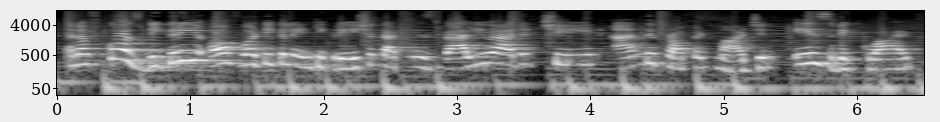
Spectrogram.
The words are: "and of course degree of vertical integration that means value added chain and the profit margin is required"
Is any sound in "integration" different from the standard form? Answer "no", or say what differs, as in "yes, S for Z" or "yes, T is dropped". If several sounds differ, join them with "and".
no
